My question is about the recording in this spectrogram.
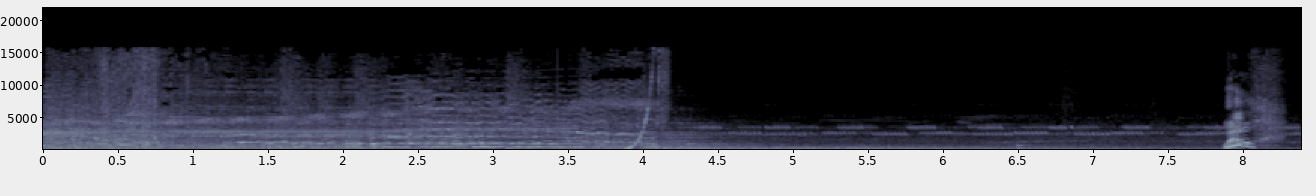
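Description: Cartoon sci-fi ray-beam sound effects and electronic score: a dense warbling electronic drone, a sharp rising zip about halfway through, then a high two-note electronic pulse alternating evenly.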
